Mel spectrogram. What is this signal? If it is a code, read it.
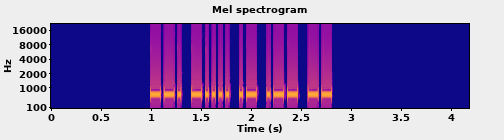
Morse code, heard as a keyed tone, about 34 wpm, 700 Hz. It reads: G6AWM
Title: DXCC-100 Call Signs - 5 Characters - 35wpm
